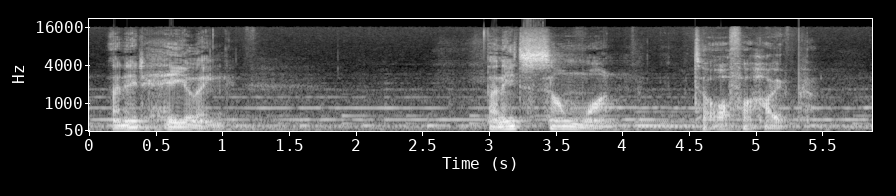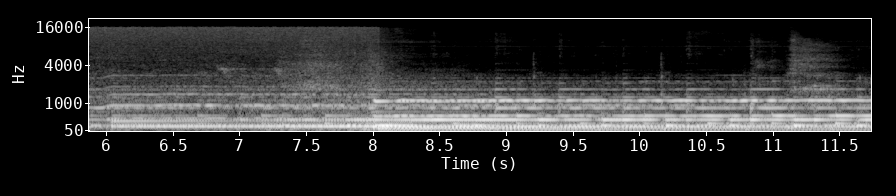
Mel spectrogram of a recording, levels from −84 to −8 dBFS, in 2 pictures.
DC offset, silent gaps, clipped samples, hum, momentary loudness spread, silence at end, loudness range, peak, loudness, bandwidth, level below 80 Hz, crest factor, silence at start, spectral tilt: under 0.1%; none; under 0.1%; none; 16 LU; 0 s; 6 LU; 0 dBFS; -16 LUFS; 16.5 kHz; -36 dBFS; 16 dB; 0 s; -3.5 dB/octave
